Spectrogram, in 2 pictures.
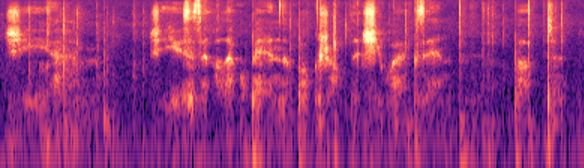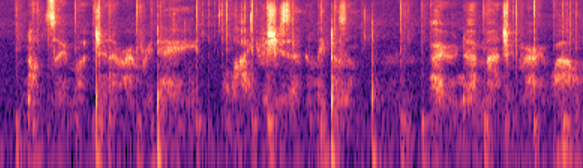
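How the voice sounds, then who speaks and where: Whispering woman, gentle ASMR. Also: measured pace, poor audio. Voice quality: breathy unvoiced whisper. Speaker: ASMR creator presenting book recommendations. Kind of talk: whispered ASMR, casual book chat.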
